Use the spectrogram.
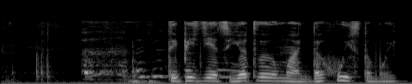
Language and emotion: Russian, neutral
